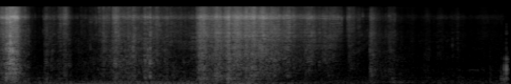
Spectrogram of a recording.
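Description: Tissue paper rustling and crinkling as a gift is unwrapped by hand. It comes in two louder spells, at the start and again about two and a half seconds in, with lighter crackles between.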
